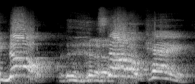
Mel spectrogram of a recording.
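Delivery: high, slow shout of no; hammed-up outburst at the wife; husband snapping at wife, mock frustrated yell. Bond answering his wife.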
